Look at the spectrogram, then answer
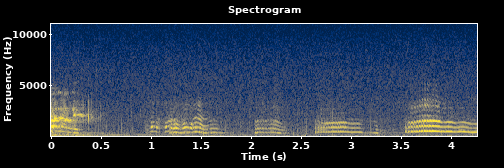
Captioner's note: distressed whimpering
